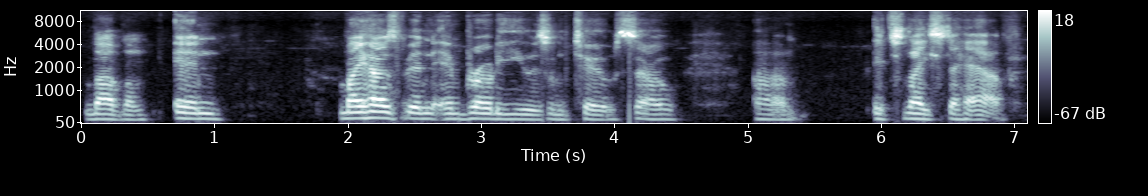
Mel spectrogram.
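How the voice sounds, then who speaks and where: A middle-aged woman hosting a live stream, chatting casually and rambling with ums, a little hoarse. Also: low voice, flat delivery, slow, pauses often, pushed and bright. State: slightly hoarse. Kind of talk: casual chat to viewers.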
